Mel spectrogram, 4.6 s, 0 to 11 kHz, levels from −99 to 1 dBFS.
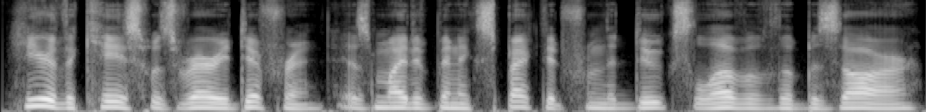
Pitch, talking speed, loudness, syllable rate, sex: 140 Hz, 235 wpm, -18 LUFS, 6.0 syllables/s, male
